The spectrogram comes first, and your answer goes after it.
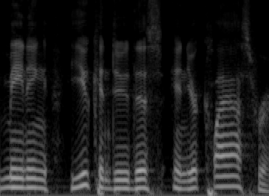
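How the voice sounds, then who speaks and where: Against a quiet background, a man with an American accent speaks at a fairly slow pace, his medium pitch showing ordinary variation. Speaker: English teacher and drama director. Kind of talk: conference workshop talk. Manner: loud; casual.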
